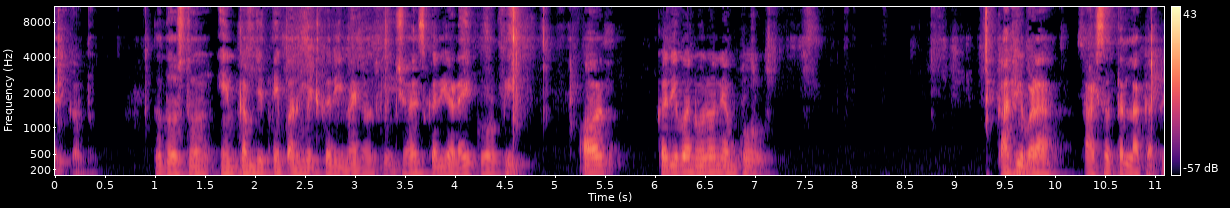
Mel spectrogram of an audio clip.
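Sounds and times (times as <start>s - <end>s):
man speaking: 0.0s - 0.4s, 1.0s - 7.3s, 9.4s - 11.0s.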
